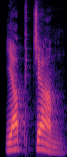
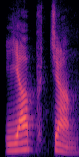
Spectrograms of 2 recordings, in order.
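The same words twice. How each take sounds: No difference in how they are said.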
